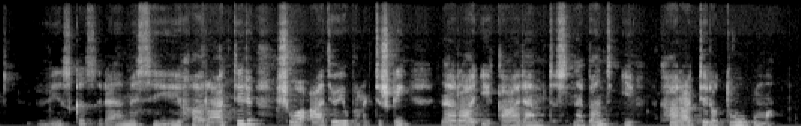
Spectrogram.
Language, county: Lithuanian, Vilnius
